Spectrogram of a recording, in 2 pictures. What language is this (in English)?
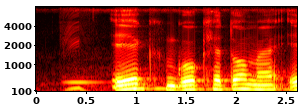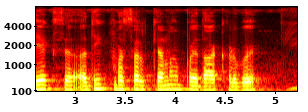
Maithili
